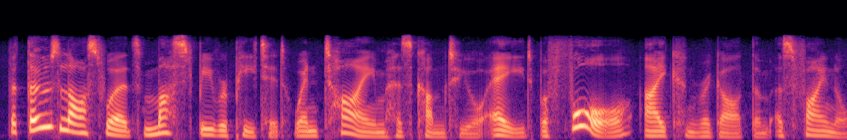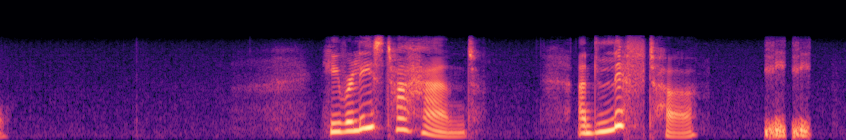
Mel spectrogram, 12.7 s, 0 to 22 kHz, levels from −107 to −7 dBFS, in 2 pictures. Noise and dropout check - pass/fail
fail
